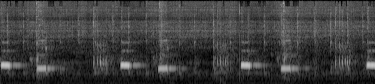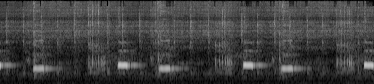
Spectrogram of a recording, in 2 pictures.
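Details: Cuckoo clock movement after the bellows is reattached, run with the pendulum off for easier work: quick, even tick-tock at roughly eighty beats a minute, far too hurried, the escapement running free because the pendulum isn't hung.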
